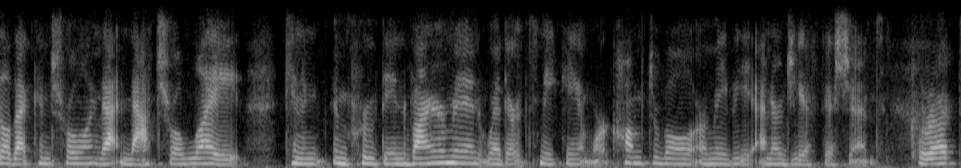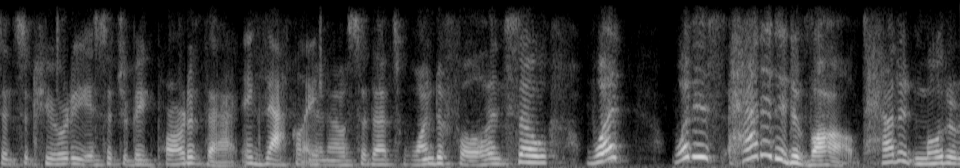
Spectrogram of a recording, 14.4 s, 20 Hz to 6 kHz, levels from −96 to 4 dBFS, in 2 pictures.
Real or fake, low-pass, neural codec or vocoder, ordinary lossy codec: fake; 5.4 kHz; vocoder, 22.05 kHz, 80 mel bands, WaveNeXt; Opus, 32 kbps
